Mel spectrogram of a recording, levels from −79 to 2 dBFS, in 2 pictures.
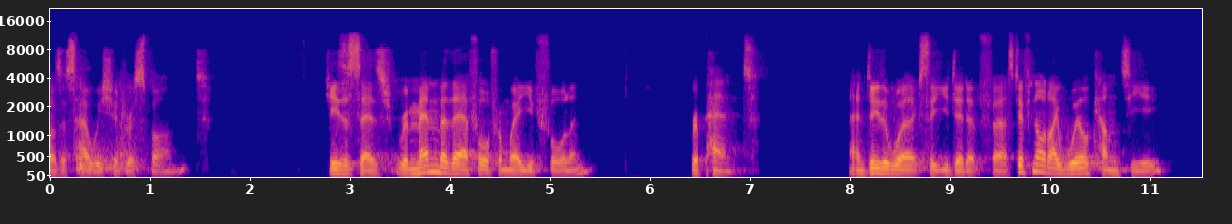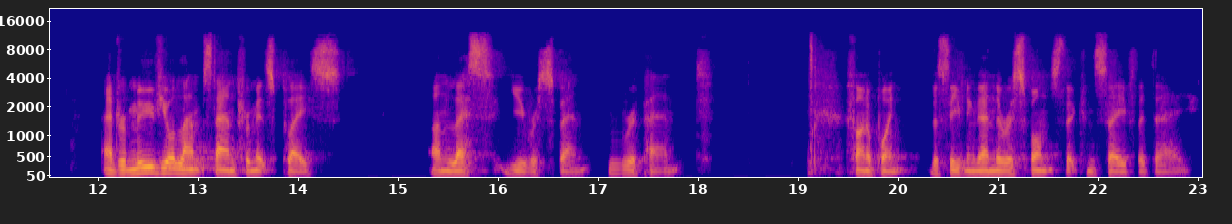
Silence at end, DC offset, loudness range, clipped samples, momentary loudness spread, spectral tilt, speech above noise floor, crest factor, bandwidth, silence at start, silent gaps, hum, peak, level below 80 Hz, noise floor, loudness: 0.15 s; under 0.1%; 9 LU; under 0.1%; 17 LU; -4.5 dB/octave; 50 dB; 20 dB; 12.5 kHz; 0 s; none; none; -6 dBFS; -58 dBFS; -74 dBFS; -24 LUFS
